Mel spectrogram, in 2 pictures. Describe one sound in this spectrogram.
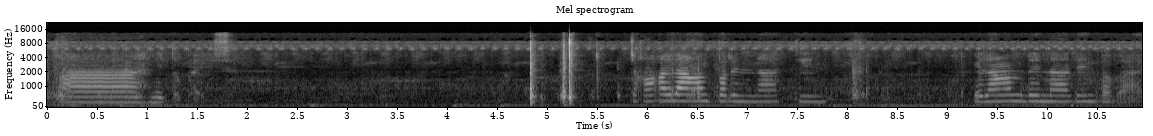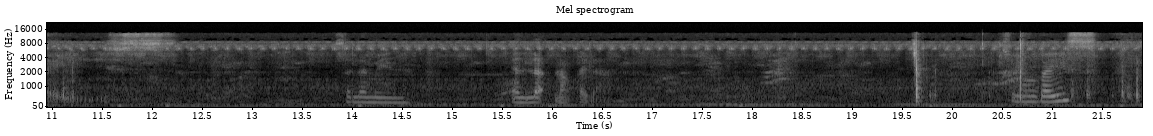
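A young girl talks close to the microphone in a high, lively voice.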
